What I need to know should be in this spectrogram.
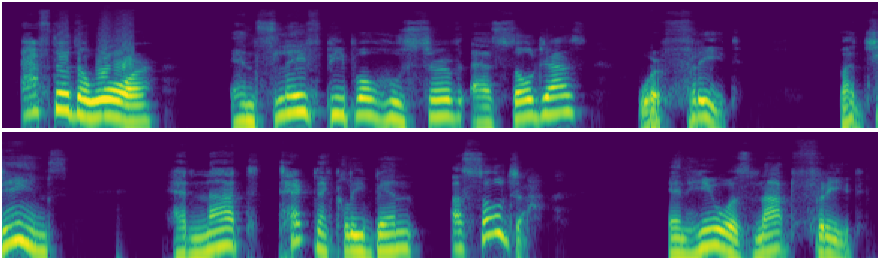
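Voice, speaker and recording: A man reading a children's biography aloud in a slow, clear storytelling manner. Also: fairly high pitch, dark tone, dry recording, highs cut off. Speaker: read-aloud narrator. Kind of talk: children's book read-aloud.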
